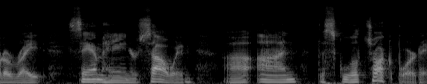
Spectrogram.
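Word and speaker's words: Samhain: who taught Michael about sin or I'm sorry Sam Hayne I know it's pronounced sin uh but it's they pronounce it Sam Hayne in this movie but who taught Michael out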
